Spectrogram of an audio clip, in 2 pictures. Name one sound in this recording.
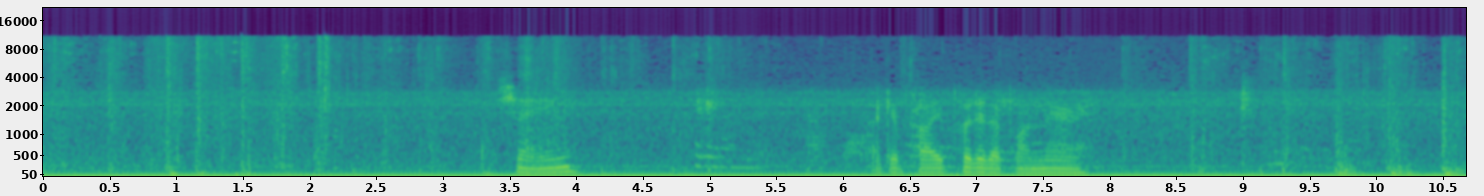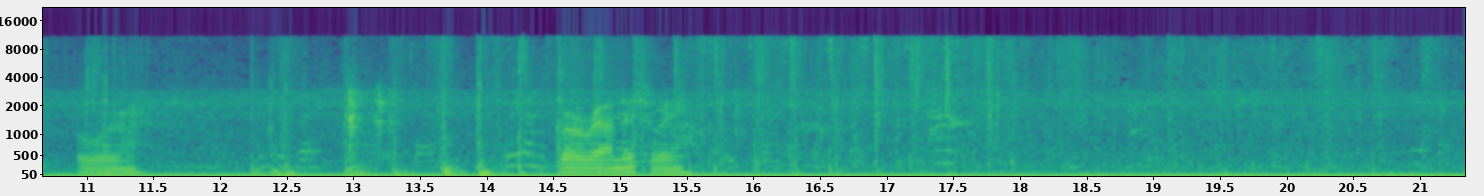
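Heavy footsteps thud on stone and wood.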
